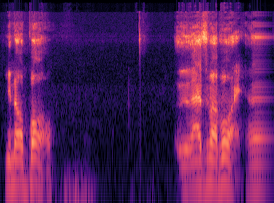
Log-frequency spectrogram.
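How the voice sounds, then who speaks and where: A young man hosting a casual livestream and reading viewer comments, laid-back and rambling, a little congested. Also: takes it slowly. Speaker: YouTube host reading live chat. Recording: low-end home stream setup.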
